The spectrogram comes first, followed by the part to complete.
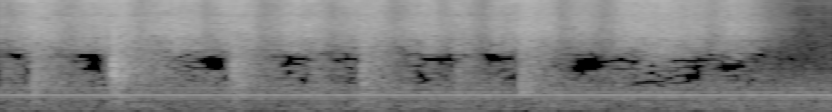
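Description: A handheld whiteboard eraser rubbed back and forth across a whiteboard, wiping it clean in a quick run of hissing strokes, about two a second.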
